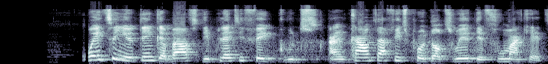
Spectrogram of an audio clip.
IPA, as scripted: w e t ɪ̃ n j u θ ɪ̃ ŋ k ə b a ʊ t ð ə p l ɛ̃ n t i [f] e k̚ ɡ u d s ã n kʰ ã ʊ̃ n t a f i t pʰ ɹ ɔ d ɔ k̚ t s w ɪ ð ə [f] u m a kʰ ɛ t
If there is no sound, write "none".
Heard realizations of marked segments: f, f

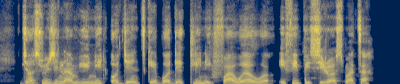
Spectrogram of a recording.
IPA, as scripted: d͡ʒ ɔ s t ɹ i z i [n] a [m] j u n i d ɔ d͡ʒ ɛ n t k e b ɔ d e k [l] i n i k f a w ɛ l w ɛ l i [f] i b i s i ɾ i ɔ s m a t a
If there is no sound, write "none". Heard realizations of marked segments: n, m, l, f

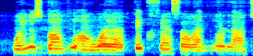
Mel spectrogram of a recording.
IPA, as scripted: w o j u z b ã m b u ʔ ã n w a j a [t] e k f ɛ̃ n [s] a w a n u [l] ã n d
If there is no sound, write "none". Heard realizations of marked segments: t, s, l

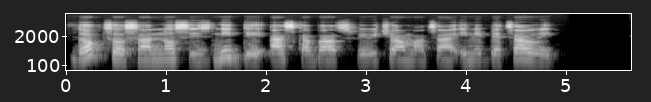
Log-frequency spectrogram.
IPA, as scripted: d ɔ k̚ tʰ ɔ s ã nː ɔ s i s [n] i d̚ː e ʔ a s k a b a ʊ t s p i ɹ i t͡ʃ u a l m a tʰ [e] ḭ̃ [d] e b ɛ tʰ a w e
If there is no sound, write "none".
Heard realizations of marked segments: n, a, n

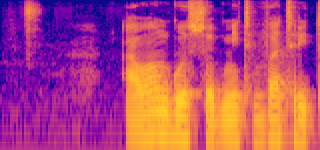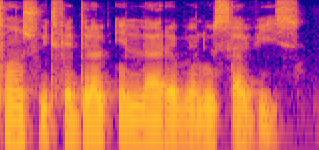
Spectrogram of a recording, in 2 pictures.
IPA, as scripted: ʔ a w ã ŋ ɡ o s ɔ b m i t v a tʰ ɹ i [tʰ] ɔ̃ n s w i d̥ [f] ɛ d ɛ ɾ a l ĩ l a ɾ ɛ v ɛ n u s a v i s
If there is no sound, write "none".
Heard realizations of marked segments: tʰ, f

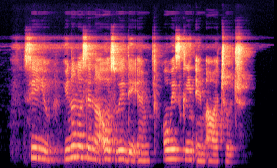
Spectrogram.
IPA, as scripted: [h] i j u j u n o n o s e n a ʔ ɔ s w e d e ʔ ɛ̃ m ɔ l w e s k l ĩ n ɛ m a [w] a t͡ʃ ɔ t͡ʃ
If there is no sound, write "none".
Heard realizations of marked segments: s, w

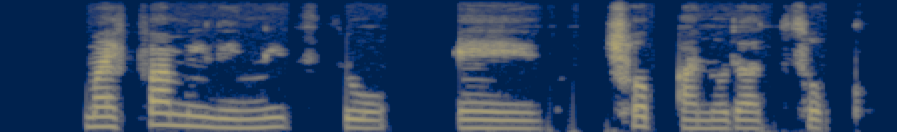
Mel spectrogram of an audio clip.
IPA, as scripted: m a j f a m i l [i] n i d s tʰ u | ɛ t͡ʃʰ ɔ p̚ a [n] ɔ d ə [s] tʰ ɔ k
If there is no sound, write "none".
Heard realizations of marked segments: i, n, none

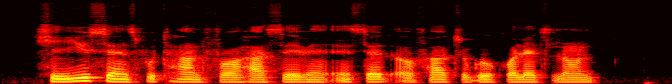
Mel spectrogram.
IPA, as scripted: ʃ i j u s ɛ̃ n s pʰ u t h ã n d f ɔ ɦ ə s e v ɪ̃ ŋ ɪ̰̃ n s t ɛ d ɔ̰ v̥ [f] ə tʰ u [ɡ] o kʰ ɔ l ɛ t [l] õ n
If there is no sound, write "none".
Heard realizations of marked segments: h, ɡ, l

